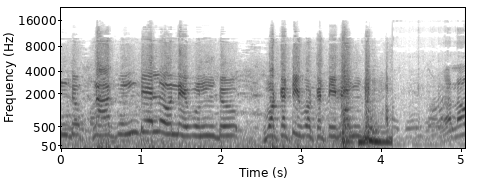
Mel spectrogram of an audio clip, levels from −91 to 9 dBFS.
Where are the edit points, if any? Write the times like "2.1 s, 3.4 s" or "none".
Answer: 4.1 s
